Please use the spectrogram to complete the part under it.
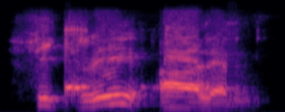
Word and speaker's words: Fikri Alem: It's F-I-K-R-I-A-L-E-M. – Yeah, correct? – right. Yes, right. – Oh, good. – And if they want to pronounce this name is Fikri Alem.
